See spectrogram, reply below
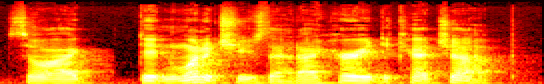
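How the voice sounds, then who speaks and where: A man's voice: deep voice, steady tone, fairly quick, a bit bright. A man performing first-person audio drama narration and dialogue in an informal, hesitant way, as if thinking aloud.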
